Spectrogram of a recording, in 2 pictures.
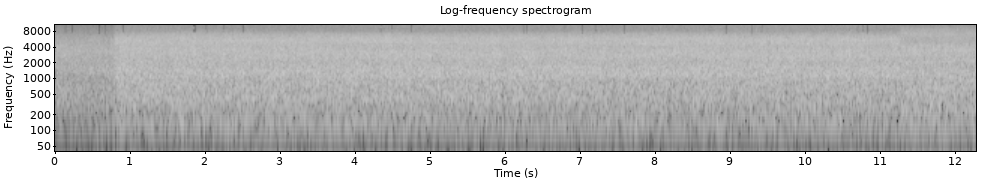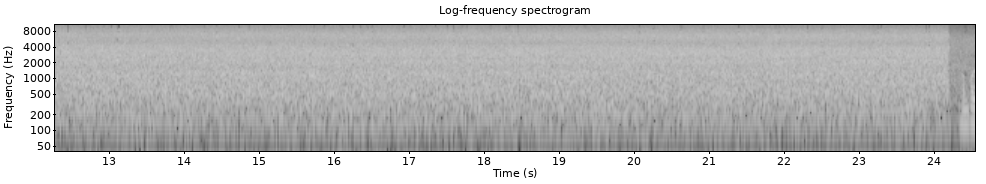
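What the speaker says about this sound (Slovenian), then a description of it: "Ampak to šumenje vode pa ta mir tlele." Rushing water of a waterfall on the Martuljek mountain stream roars continuously and loudly close by, a dense, steady broadband hiss with no voices for the whole length.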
